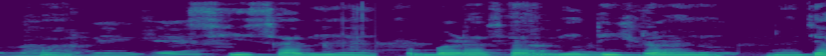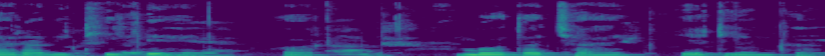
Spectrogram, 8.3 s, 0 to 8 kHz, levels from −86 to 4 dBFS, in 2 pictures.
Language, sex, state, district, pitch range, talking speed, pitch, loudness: Hindi, male, Chhattisgarh, Sarguja, 125-145 Hz, 175 wpm, 125 Hz, -35 LUFS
